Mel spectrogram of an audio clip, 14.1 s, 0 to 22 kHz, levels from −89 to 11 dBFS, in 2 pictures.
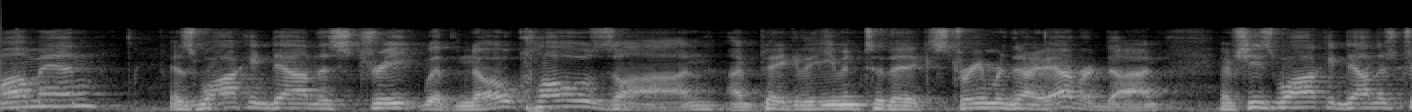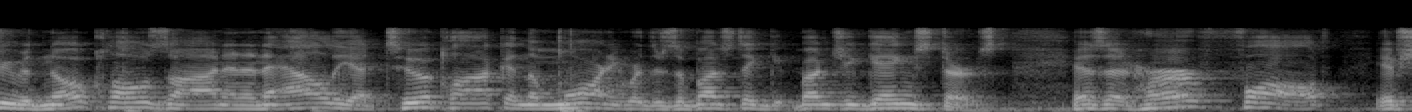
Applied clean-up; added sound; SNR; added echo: none; none; none; reverberation time 0.4 s.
